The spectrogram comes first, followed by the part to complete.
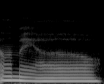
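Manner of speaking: low flat deadpan monotone, final O dragged out. Describing how a friend says LMAO aloud: deadpan monotone, drawn-out O. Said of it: "you drag out the O. You're like, LMAO. ... you say it in the most, like, deadpan, monotone voice".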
